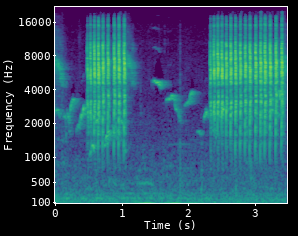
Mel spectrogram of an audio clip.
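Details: Fighting Eurasian tree sparrows: two bursts of fast, tightly packed rasping pulses, the rough 'nyerecet kasaran' chatter, separated by a pause filled with faint thin whistles.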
